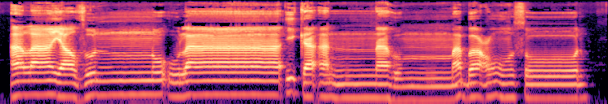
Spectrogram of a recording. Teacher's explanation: Yadhunnu, ya, nunnya ini tasydid, gunnah musyaddadah, dengung.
